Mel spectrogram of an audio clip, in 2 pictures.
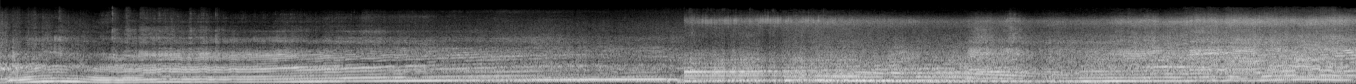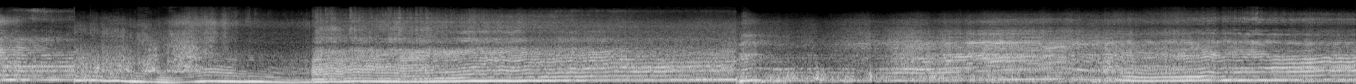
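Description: A small car engine revs hard and rises and falls in pitch as the car races past.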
